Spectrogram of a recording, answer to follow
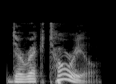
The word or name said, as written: directorial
